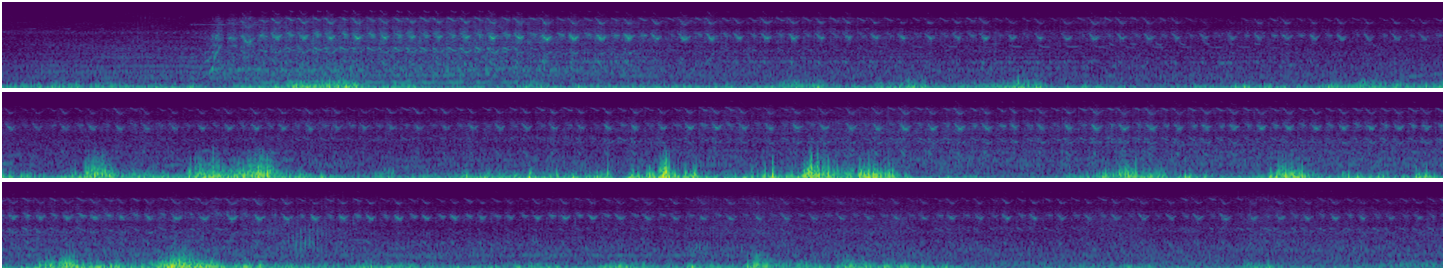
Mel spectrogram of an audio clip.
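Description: Wind buffeting the microphone in irregular low gusts, loudest in the middle, over a steady high insect buzz that sets in about a second in.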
